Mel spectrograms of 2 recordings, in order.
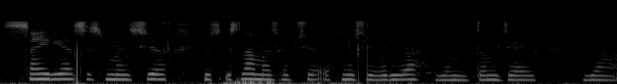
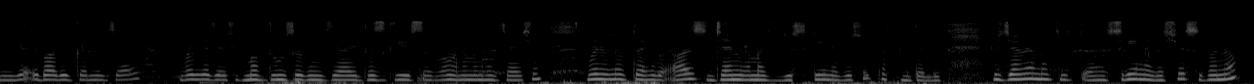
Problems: low volume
